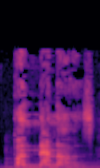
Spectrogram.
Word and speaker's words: bananas: Our next fruit, B-A-N-A-N-A-S, bananas, bananas. The emphasis is on the second syllable, bananas.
